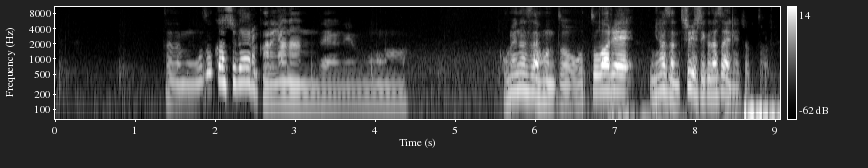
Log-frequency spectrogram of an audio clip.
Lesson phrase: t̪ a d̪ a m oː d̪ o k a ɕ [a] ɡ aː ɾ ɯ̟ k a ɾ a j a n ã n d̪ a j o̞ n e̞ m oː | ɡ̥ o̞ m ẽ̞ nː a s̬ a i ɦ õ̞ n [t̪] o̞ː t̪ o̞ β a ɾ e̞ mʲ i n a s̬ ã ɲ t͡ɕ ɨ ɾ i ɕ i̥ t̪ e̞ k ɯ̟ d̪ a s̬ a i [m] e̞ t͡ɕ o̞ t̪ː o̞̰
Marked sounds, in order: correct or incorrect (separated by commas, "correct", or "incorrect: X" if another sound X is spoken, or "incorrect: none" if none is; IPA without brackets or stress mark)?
incorrect: i, correct, incorrect: n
